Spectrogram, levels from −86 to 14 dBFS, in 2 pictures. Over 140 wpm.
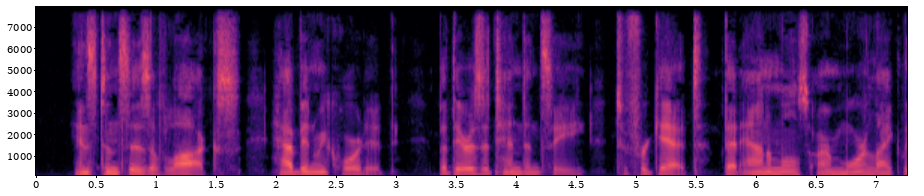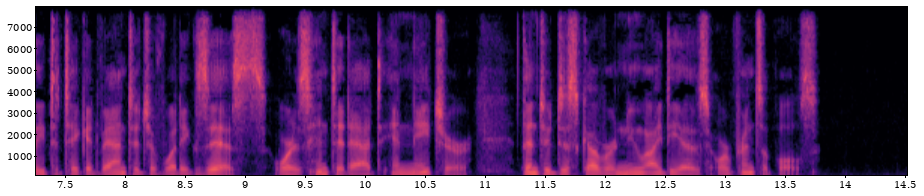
Yes: average, 155 wpm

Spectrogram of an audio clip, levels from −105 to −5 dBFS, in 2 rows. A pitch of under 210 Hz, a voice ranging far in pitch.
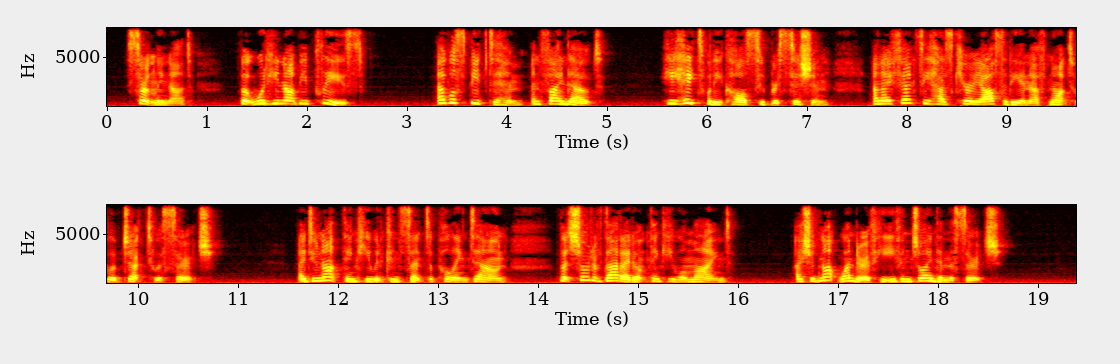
No: high, 235 Hz; wide, 6.4 semitones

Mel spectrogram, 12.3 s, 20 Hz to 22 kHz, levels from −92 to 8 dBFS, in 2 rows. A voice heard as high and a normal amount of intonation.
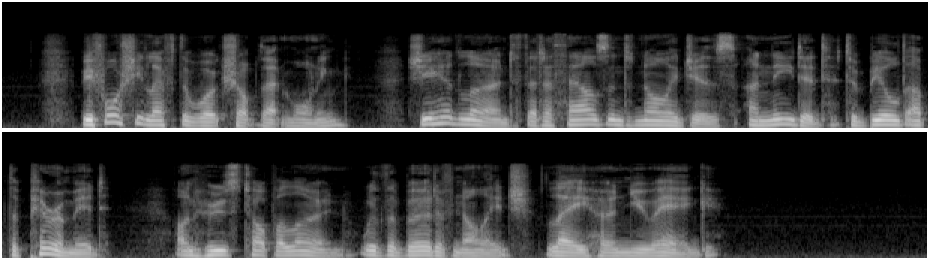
No: low, 125 Hz; average, 4.9 semitones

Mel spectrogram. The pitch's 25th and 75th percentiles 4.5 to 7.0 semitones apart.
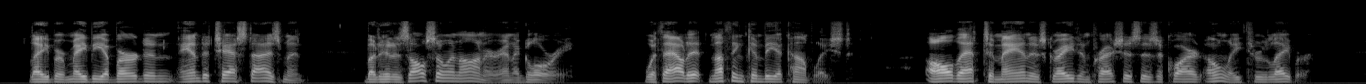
No: average, 2.9 semitones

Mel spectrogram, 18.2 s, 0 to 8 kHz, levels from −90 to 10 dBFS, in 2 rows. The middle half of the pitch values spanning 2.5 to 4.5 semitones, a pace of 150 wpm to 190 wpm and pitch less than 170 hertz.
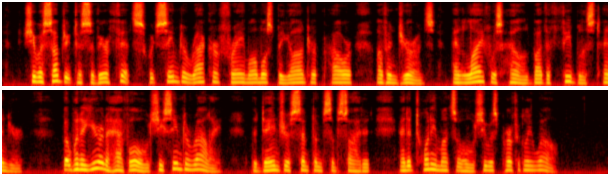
Yes: average, 3.4 semitones; average, 170 wpm; medium, 140 Hz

